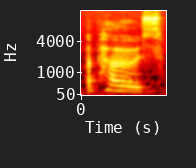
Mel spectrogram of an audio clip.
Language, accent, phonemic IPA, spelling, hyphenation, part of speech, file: English, US, /əˈpoʊz/, oppose, op‧pose, verb, En-us-oppose.ogg
- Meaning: 1. To attempt to stop the progression of; to resist or antagonize by physical means, or by arguments, etc.; to contend against 2. To object to 3. To present or set up in opposition; to pose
